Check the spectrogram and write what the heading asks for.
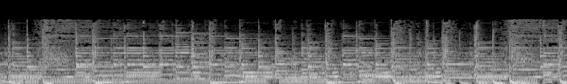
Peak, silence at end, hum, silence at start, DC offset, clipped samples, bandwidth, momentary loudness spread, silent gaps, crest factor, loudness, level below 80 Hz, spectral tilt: -4 dBFS; 0 s; none; 0 s; under 0.1%; under 0.1%; 8.8 kHz; 2 LU; none; 12 dB; -16 LUFS; -24 dBFS; -5.5 dB/octave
